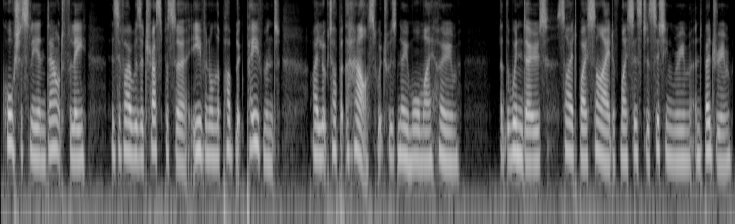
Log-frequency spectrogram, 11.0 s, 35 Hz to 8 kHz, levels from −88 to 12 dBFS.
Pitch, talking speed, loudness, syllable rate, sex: 185 Hz, 210 wpm, -20 LUFS, 5.8 syllables/s, female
